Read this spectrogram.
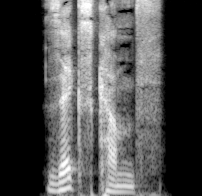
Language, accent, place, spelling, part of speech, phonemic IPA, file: German, Germany, Berlin, Sechskampf, noun, /ˈzɛksˌkamp͡f/, De-Sechskampf.ogg
- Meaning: hexathlon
